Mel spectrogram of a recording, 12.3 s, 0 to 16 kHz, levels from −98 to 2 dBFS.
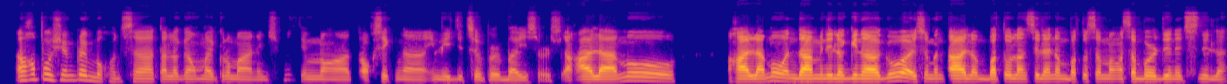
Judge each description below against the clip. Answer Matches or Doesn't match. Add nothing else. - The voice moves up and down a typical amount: Doesn't match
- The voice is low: Matches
